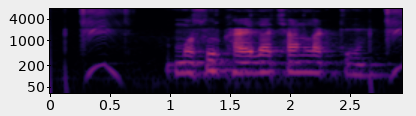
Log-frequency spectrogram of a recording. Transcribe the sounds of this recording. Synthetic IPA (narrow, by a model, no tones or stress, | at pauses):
məsuːɾkʰajlat͡ɕʰanlaɡt̪e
